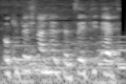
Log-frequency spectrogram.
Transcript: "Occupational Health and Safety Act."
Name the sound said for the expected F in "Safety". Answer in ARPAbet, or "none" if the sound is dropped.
none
